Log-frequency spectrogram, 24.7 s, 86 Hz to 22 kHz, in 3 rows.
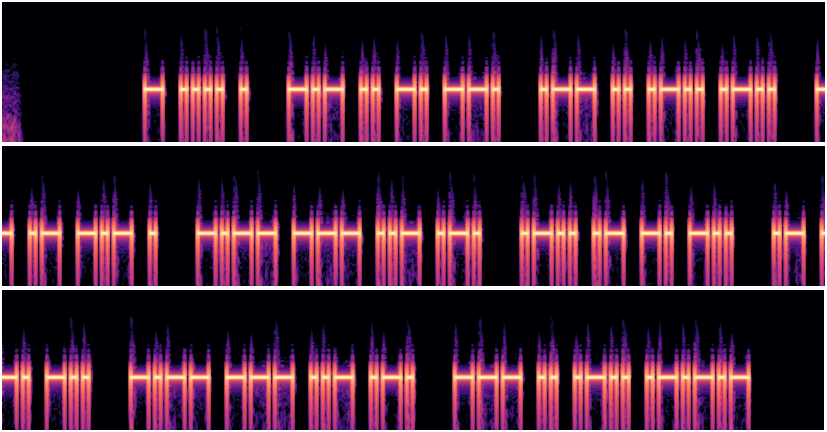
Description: Morse code, heard as a keyed tone, about 21 wpm, 700 Hz. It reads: THE KING WILL TAKE YOUR LAND AND YOUR OIL.
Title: Sentences from Top 1000 Words - Review Part 4 - 20wpm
